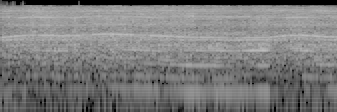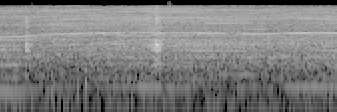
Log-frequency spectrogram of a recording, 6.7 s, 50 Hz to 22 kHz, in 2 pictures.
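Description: A Dremel rotary tool polishes the case lugs of a 1953 Rolex Oysterdate Precision, a steady high whine held throughout at moderate level with faint pitch shifts and a couple of tiny clicks.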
